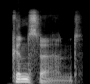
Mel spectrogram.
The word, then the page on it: concerned: British English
